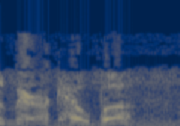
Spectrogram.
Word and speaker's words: Maricopa: The Maricopa, I'm probably pronouncing that wrong, and I apologize. – No, I think that's right. – Okay, good. The Maricopa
